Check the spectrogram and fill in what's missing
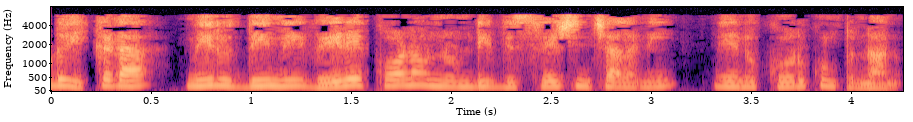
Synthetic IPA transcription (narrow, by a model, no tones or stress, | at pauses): ɽuikːɐɽɐmiːɾud̪iːnːiʋe̞ːɾe̞ːkɔːɭɐmnuɳɖiʋiʃɾeːʂiɲt͡ʃaːlɐnine̞ːnuko̞ːɾukuɳʈunːaːnu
